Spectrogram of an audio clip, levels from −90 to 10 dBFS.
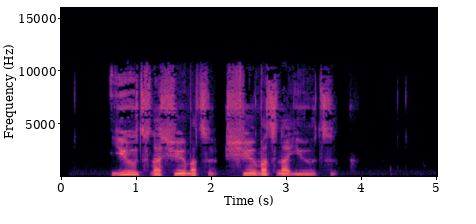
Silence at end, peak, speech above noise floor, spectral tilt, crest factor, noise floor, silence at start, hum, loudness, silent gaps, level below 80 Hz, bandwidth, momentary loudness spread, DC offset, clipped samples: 1.35 s; -6 dBFS; 48 dB; -4.5 dB/octave; 18 dB; -70 dBFS; 0.65 s; none; -22 LUFS; none; -64 dBFS; 11 kHz; 11 LU; under 0.1%; under 0.1%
